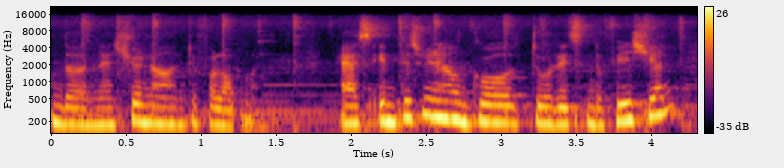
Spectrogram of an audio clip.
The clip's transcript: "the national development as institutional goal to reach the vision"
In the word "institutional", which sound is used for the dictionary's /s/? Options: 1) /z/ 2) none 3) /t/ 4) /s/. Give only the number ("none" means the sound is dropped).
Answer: 2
